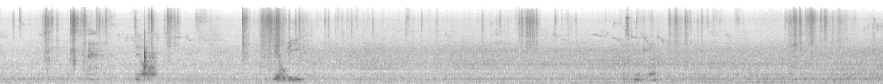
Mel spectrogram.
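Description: Aluminium foil crinkles and rustles.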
